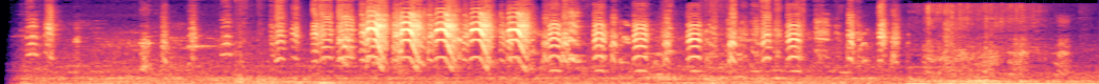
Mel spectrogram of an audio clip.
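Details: Zebra finches at their nest give rapid, nasal, toy-trumpet beeps and squeaks in quick repeated bursts.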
